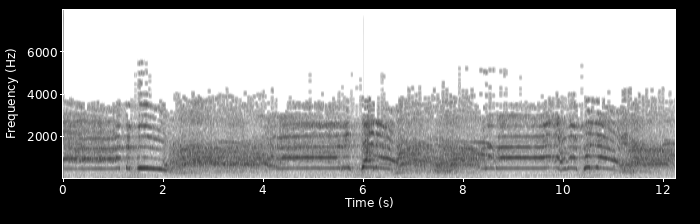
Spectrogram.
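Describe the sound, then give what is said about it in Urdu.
A crowd at a Sunni religious gathering chants a religious slogan, loud massed voices rising in repeated bursts over a steady background of crowd voices. “نعرہ لگانا تو سنیوں والا لگاؤں, اپنا نعرہ لگاؤ, میری شان میں نہیں لگ رہا. آپ اللہ رسول کی کسی بات سے خوش ہوتے ہیں, انہیں کا نام لیتے ہیں, جب نعرہ لگے پتہ چلے سنی بہ گئے ہیں.”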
